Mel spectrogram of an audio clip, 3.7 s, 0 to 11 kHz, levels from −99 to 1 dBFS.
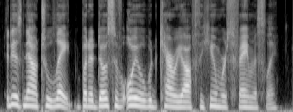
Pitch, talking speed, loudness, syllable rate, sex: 180 Hz, 260 wpm, -17 LUFS, 6.0 syllables/s, female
